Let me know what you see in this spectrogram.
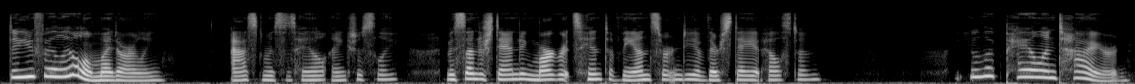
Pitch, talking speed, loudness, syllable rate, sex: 235 Hz, 135 wpm, -17 LUFS, 4.8 syllables/s, female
